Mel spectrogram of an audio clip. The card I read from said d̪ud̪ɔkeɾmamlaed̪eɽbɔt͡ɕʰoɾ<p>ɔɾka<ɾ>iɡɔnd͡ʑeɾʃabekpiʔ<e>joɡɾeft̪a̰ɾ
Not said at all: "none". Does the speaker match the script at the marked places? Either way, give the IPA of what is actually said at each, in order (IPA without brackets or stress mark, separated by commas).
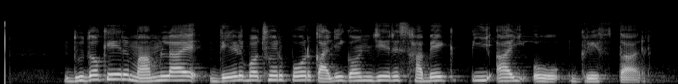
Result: p, l, a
